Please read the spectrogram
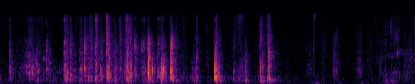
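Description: Paper and cardstock scraps rustling and clattering as they are rummaged through: a run of irregular rustles and small knocks that dies down after about five and a half seconds.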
